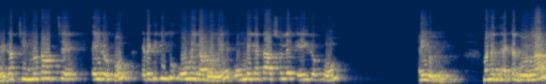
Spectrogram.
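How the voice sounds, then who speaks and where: Male teacher, patient lecturing, repeats terms, checks understanding, echoey room. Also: extremely high pitch. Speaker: physics teacher. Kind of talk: classroom lecture.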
